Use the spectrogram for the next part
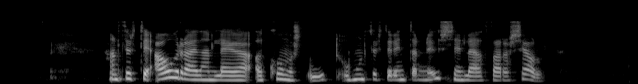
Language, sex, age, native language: Icelandic, female, 30-39, Icelandic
